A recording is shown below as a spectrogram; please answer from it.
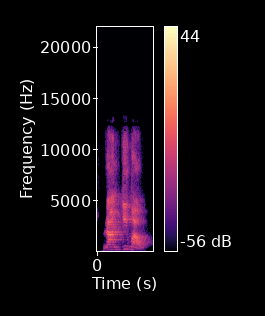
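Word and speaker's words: Rani ki Vav: RANKIVAV, रानकी वाव। Okay, Ram की वाव मतलब वो जो नहाने की जगह होती है वो ना। रानकी वाव 7 स्टोरेज स्टेप वेल पाटन में है।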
